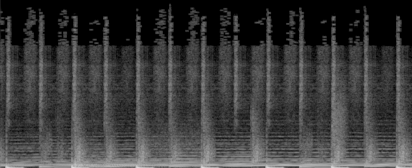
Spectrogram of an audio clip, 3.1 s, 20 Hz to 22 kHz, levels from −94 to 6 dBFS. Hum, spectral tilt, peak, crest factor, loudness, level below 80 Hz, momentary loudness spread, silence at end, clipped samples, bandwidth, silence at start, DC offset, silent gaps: none; -6.5 dB/octave; -4 dBFS; 16 dB; -23 LUFS; -22 dBFS; 4 LU; 0 s; under 0.1%; over 20 kHz; 0 s; under 0.1%; none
